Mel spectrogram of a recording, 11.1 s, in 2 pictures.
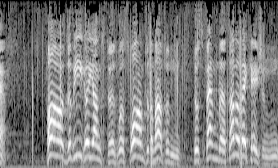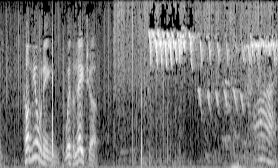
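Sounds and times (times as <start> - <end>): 
speech: 0.0 - 0.3, 1.0 - 7.6
small bird chirping in a tree: 8.4 - 11.1.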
